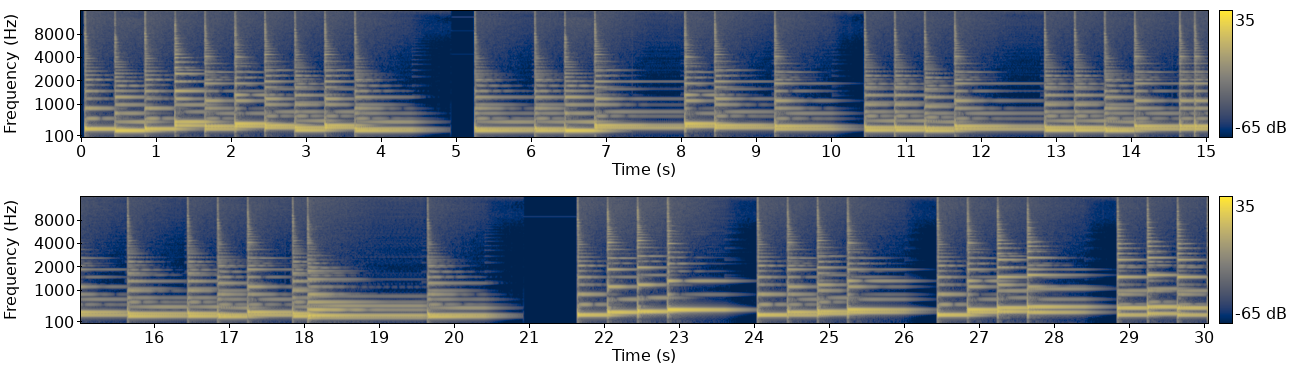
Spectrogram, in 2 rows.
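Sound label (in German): G Dur 2 stimmig instrumental, Harfe; Kuechen und Baenkellieder; Ich kenn´ ein einsam Plaetzchen; Elterngrab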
